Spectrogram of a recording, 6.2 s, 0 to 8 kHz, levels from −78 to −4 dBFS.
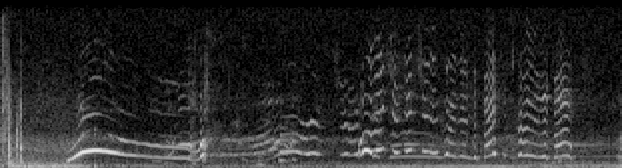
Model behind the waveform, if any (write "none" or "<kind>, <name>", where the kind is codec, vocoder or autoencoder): none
